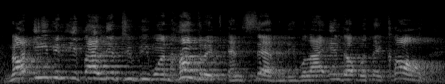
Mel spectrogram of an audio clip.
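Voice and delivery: ordinary talk, nothing marked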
